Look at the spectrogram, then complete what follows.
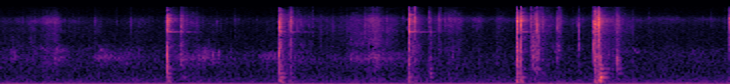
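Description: Machete blade chopping the small side branches off a freshly cut willow rod, to clean it for wattling. About five sharp chops, roughly a second apart.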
